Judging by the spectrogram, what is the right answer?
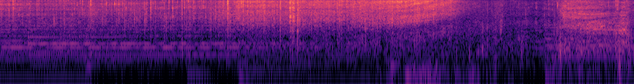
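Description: A handful of snow is dropped into a hot pizza pan, setting off a loud crackling sizzle and hiss that swells and steams for a few seconds, with some crunchy scraping mixed in.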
